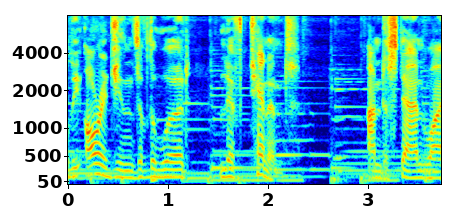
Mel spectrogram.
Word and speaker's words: lieutenant: that has puzzled many The Curious Case of Lieutenant versus leftenant this isn't just about a word it's a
